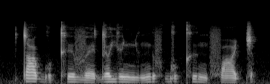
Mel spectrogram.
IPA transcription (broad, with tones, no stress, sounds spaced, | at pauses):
t ɑ˦ ɡʷ ɨ˨ kʰ ɪ˧ v ɛ˨ d ə˦ j ɪ˧ ɲ ɨ˨ ŋ ɪ˦ f ɡ u˦ kʰ ɨ˦˨ ŋ f ɑ˧ c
